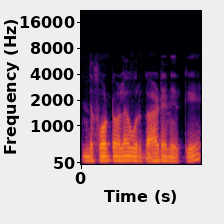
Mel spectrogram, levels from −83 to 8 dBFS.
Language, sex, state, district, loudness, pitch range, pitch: Tamil, male, Tamil Nadu, Nilgiris, -19 LUFS, 100-105 Hz, 105 Hz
